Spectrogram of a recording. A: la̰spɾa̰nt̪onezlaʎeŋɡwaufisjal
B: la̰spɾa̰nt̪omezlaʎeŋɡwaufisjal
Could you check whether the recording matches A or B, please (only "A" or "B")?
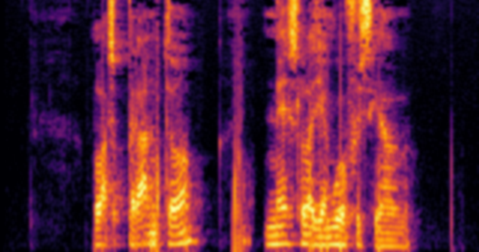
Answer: A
